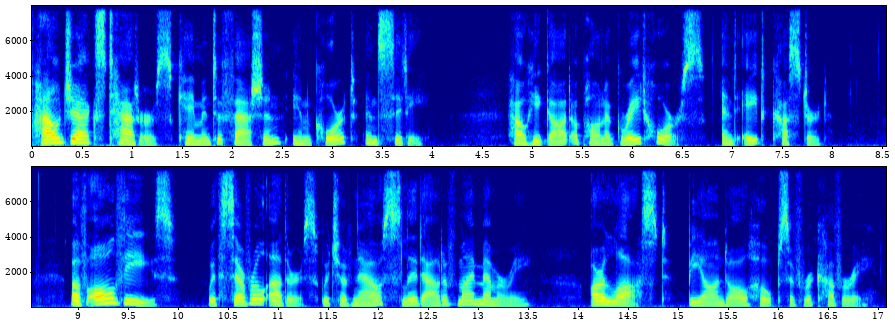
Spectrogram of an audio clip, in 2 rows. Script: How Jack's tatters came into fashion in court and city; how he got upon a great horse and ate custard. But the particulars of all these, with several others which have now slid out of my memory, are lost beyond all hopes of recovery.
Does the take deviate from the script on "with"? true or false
false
